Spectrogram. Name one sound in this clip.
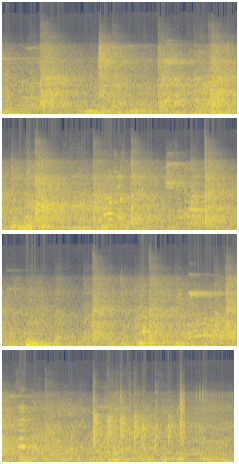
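A squash ball smacks hard off rackets and walls in an enclosed echoing court.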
